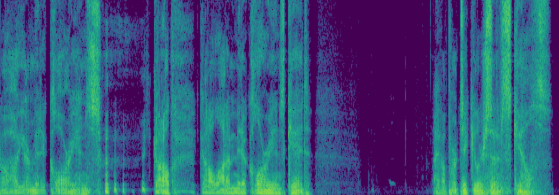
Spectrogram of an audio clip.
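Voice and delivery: lightly voiced quiet Qui-Gon; a hint of Neeson's menace, softly; Liam Neeson as Qui-Gon. Streamer retelling Qui-Gon testing Anakin, quiet Neeson voice. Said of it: "He's like".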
